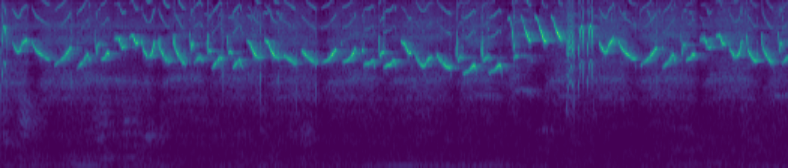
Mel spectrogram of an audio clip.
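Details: Tutor song of a chestnut-bellied seed finch meant for training chicks: a steady stream of bright, looping whistles, rapid and varied. There is a brief burst of denser notes midway and a soft low hum in the background.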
